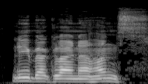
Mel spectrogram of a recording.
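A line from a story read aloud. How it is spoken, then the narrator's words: Miller calling out. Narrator (German): rief der Müller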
